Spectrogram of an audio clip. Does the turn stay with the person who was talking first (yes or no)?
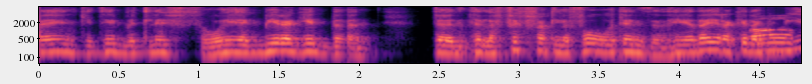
no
